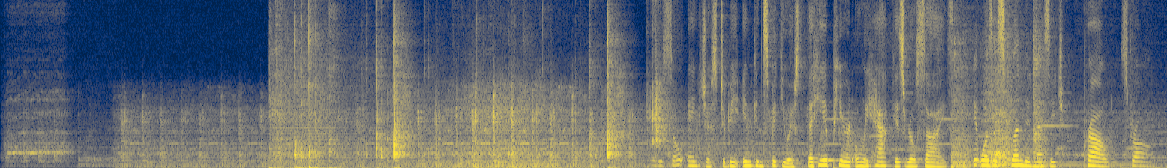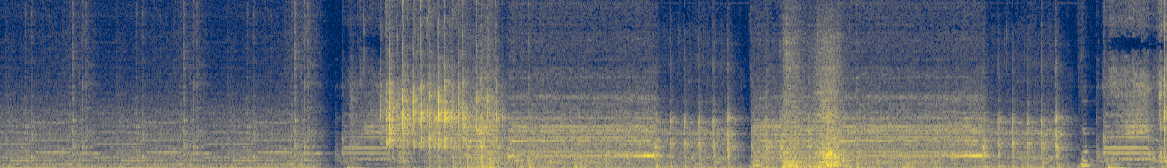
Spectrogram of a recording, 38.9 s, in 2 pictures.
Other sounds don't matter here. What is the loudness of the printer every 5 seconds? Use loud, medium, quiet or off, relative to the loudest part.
medium, loud, medium, medium, medium, loud, loud, loud.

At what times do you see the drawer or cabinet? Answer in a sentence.
The drawer or cabinet can be heard from 15.8 to 17.5 s and from 32.5 to 33.5 s.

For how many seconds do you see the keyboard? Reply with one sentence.
You can hear the keyboard for 9 seconds altogether.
